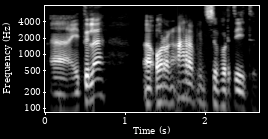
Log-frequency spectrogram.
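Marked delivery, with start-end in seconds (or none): none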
